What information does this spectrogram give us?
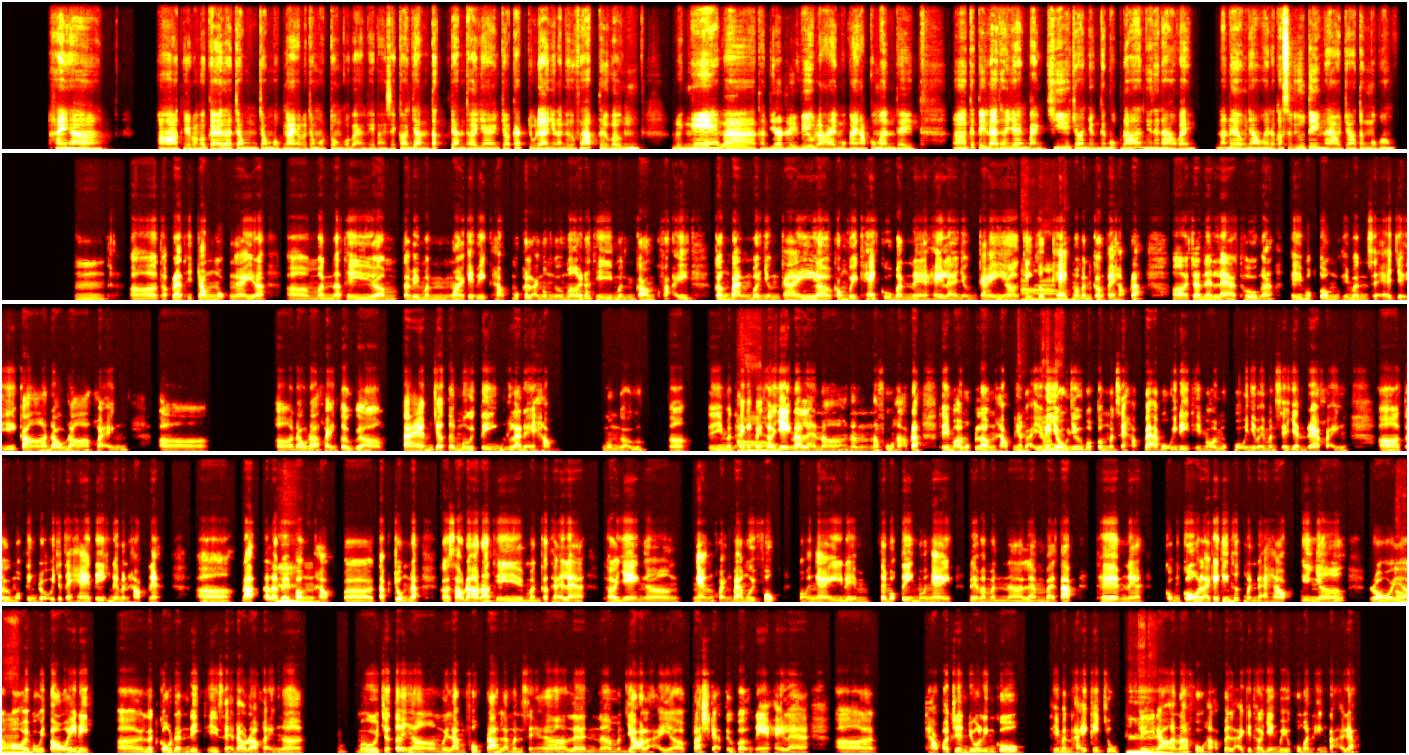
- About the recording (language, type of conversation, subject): Vietnamese, podcast, Làm thế nào để học một ngoại ngữ hiệu quả?
- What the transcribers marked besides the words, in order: in English: "review"; in English: "flash card"; tapping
